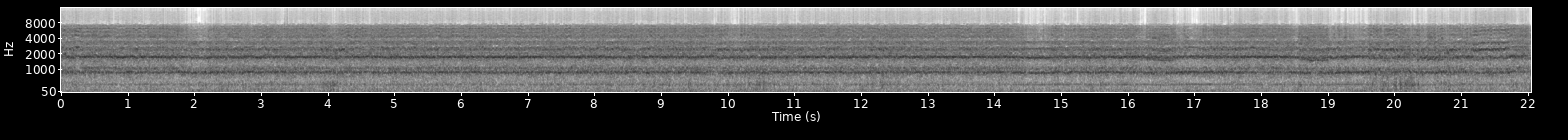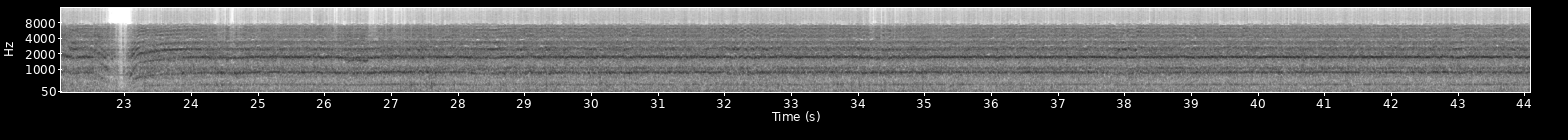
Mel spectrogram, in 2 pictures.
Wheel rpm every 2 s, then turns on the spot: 230, 230, 230, 230, 230, 230, 230, 230, 220, 230, 220, 170, 230, 230, 230, 230, 230, 230, 230, 230, 230, 230.
none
